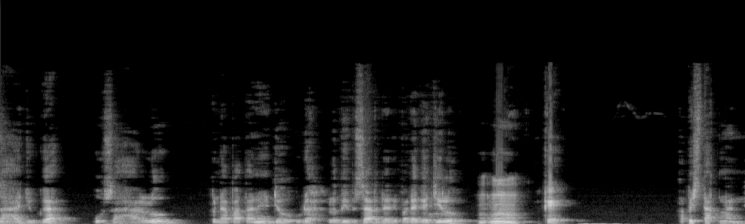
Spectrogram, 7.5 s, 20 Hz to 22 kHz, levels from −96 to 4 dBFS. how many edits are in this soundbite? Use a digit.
0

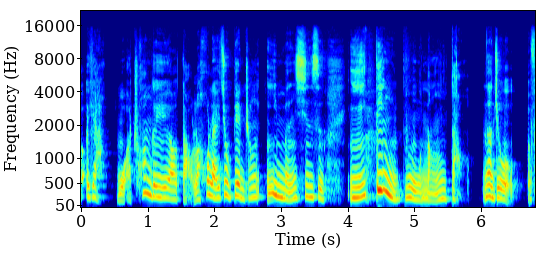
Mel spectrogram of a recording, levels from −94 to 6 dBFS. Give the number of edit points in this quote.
0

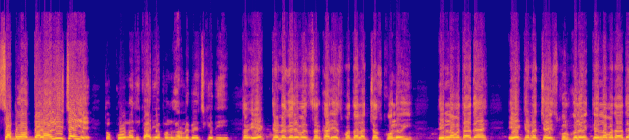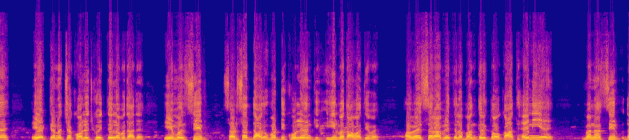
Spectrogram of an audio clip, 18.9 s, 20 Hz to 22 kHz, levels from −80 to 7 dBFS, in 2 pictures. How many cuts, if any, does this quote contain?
1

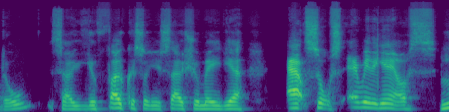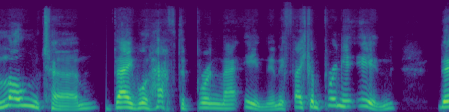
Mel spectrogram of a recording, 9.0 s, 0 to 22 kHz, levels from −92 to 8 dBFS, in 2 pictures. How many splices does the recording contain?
2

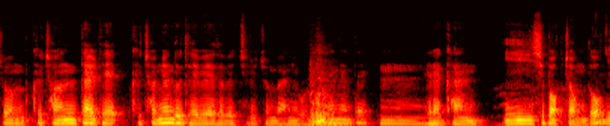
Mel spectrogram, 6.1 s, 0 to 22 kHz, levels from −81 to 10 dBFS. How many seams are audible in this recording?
1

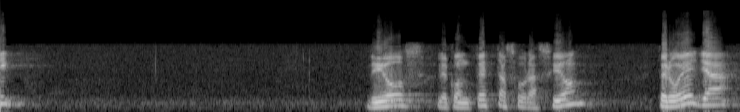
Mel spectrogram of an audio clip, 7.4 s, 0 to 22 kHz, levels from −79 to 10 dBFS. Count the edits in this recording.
1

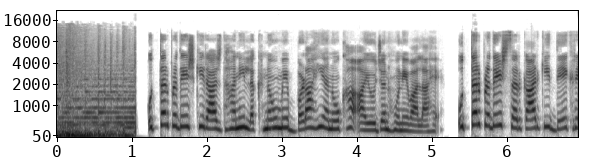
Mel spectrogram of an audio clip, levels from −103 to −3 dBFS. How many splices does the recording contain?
1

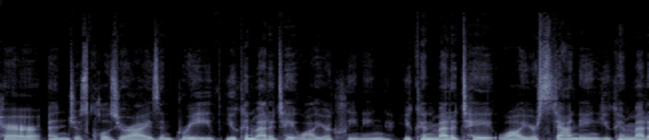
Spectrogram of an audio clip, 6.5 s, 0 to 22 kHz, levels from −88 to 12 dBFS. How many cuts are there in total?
2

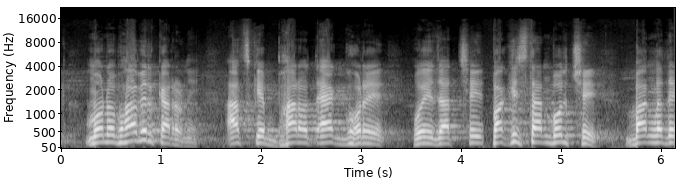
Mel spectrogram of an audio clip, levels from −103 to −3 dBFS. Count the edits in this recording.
1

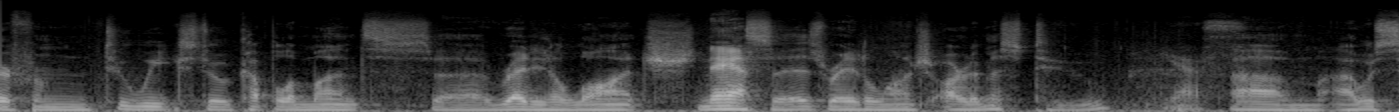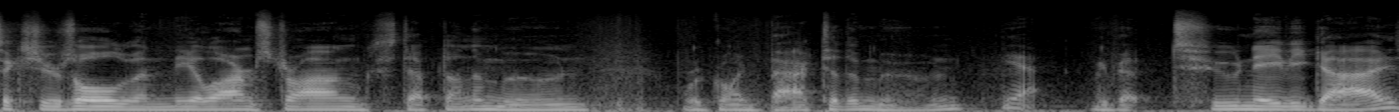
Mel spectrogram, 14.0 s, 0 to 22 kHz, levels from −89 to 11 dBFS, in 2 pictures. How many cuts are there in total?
0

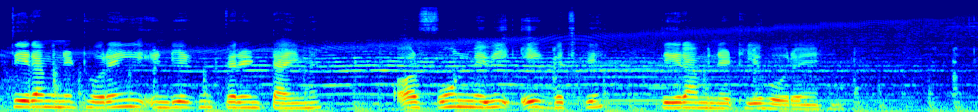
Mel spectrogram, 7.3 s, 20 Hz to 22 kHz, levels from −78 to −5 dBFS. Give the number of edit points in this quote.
0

